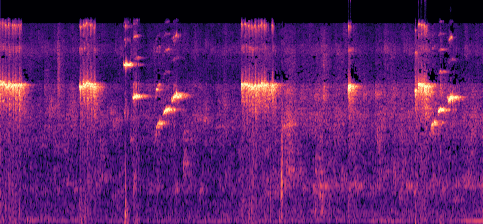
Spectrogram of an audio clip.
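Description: A small bird sings loud, sharp chirps and trills close by.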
